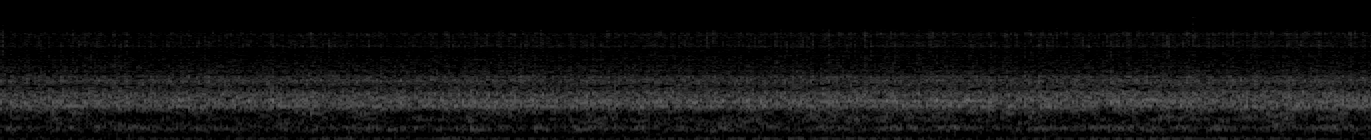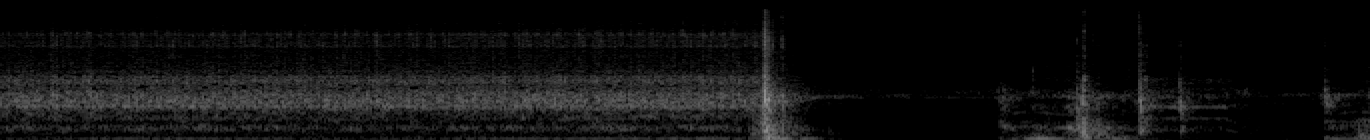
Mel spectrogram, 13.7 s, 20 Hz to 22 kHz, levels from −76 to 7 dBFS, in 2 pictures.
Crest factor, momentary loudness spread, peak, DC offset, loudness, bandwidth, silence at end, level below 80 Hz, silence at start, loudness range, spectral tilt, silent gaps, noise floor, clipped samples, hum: 32 dB; 6 LU; -12 dBFS; under 0.1%; -43 LUFS; 16.5 kHz; 0 s; -62 dBFS; 0 s; 4 LU; -2.5 dB/octave; none; -70 dBFS; under 0.1%; none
